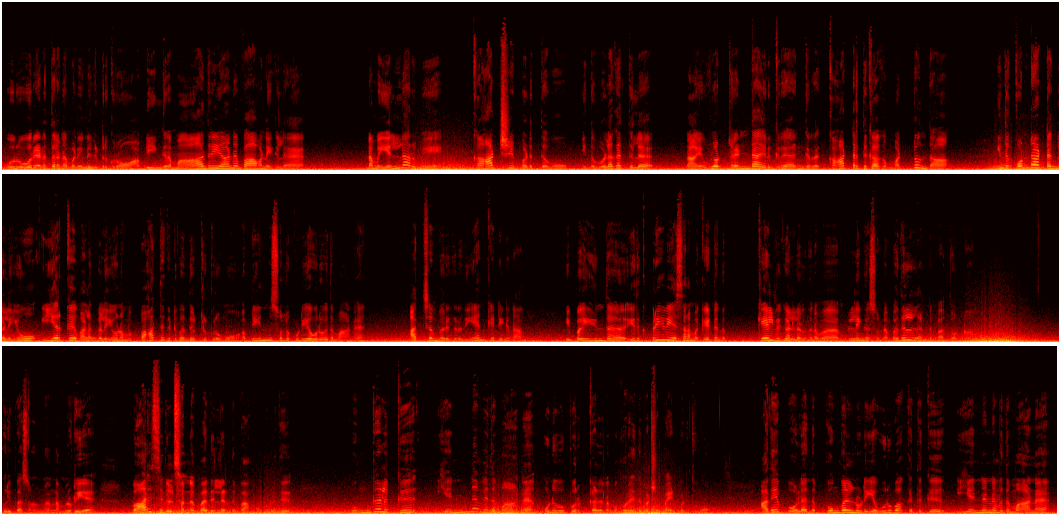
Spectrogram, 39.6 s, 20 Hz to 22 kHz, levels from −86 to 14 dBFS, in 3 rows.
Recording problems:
wind noise on the microphone; heavy; 6 dB below the speech

